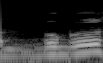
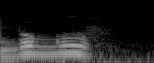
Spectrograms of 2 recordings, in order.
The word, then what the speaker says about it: Bogu: Sinon, le nom du marchand, c'est pas Bogo, c'est Bogu. Oui. Bogu. Un U. Qui se prononce où.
